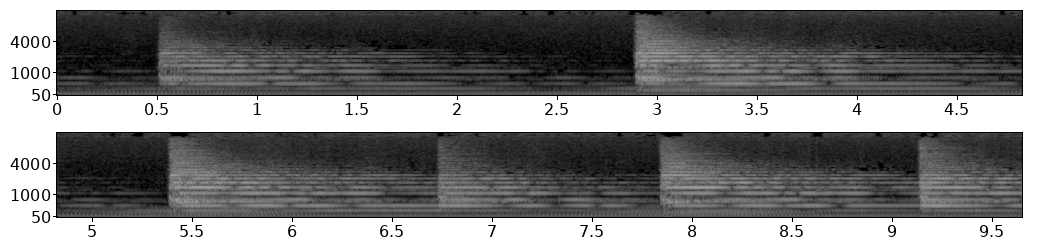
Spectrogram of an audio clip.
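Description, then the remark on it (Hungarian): A church bell tolls the first call to midnight mass in slow, steady strikes, five in under ten seconds, each ringing out with rich, lingering overtones over a low constant hum, with no voices. “Elsőt harangoztak az éjféli szentmisére”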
